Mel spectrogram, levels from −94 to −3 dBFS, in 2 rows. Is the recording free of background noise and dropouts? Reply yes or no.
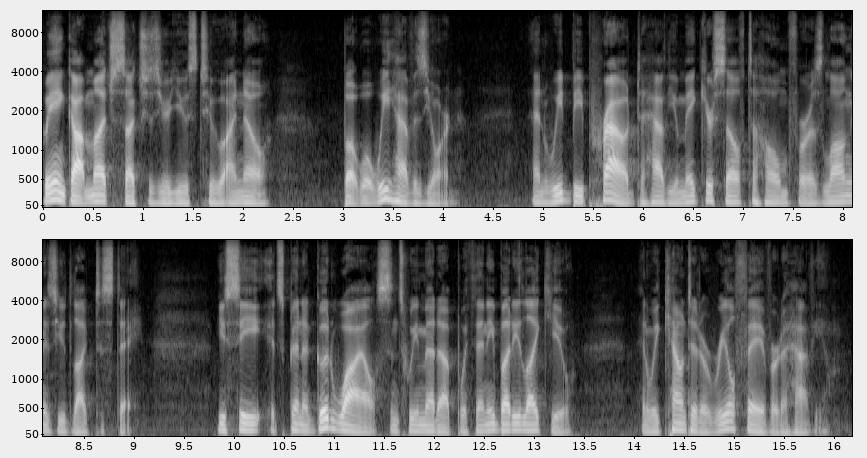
yes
